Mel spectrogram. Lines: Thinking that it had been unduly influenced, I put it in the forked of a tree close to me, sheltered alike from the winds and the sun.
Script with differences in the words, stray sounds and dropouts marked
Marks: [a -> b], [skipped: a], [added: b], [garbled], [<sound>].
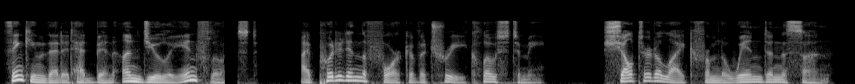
Thinking that it had been unduly influenced, [dropout] I put it in the [forked -> fork] of a tree close to me, sheltered alike from the [winds -> wind] and the sun.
